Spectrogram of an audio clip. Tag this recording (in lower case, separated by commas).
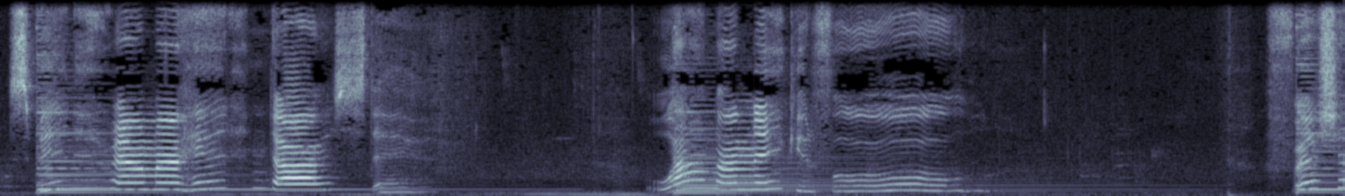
music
